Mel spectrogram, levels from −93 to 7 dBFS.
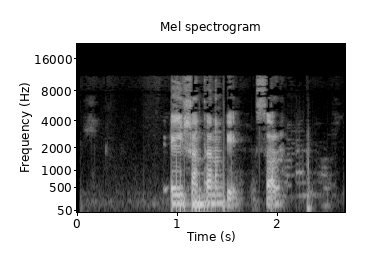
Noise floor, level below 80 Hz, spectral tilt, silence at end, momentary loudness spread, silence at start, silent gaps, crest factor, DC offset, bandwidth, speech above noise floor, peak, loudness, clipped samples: -56 dBFS; -40 dBFS; -4 dB/octave; 0.3 s; 20 LU; 0.85 s; none; 20 dB; under 0.1%; 11.5 kHz; 38 dB; 0 dBFS; -16 LUFS; under 0.1%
